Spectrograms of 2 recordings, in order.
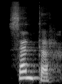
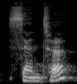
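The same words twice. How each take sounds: First: The final r is a quick tap. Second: The final r is not pronounced. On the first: "center with a tap" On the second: "non-rhotic center, which is what I would say"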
